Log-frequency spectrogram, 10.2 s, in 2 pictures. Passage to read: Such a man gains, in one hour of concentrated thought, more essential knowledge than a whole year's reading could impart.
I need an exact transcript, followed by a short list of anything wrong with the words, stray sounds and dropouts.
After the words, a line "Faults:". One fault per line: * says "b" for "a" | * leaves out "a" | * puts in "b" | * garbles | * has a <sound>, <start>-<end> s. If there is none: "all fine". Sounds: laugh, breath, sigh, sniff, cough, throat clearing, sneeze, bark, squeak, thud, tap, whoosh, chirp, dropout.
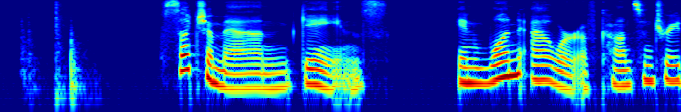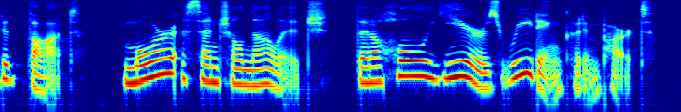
Such a man gains, in one hour of concentrated thought, more essential knowledge than a whole year's reading could impart.
Faults:
* has a squeak, 0.1-0.8 s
